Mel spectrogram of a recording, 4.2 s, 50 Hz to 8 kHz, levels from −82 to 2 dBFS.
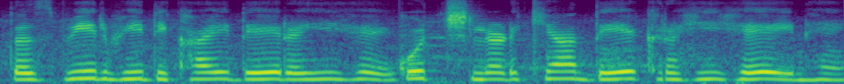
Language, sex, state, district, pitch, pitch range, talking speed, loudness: Hindi, female, Andhra Pradesh, Chittoor, 235 Hz, 230-240 Hz, 170 wpm, -12 LUFS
